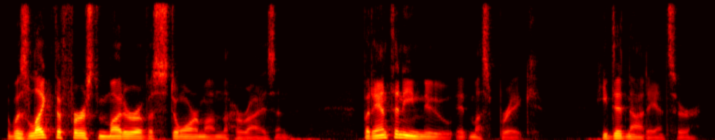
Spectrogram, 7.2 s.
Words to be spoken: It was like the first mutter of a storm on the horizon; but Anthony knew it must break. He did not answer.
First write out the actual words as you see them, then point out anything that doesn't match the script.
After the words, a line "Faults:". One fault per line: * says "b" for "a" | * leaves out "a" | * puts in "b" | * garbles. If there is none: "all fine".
It was like the first mutter of a storm on the horizon; but Anthony knew it must break. He did not answer.
Faults:
all fine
